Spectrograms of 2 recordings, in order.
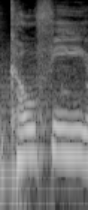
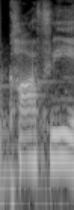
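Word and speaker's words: Ko-fi: going to move to Kofi or coffee however you want to pronounce it patreon whatever any of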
